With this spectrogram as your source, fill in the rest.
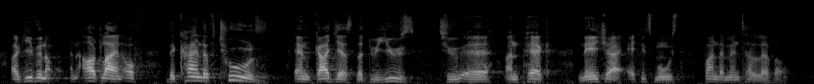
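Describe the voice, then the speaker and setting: A man's medium-pitched voice with ordinary pitch variation and a strong Zulu accent. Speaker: physics lecturer. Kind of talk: lecture. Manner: fast.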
